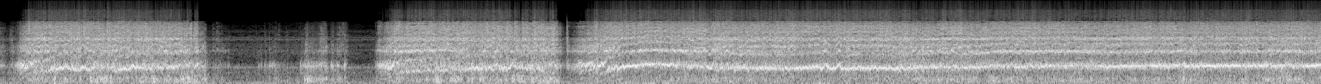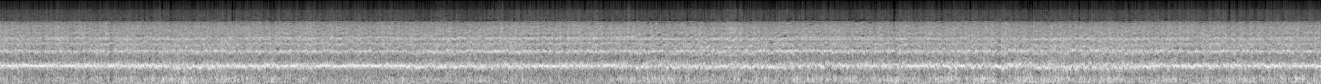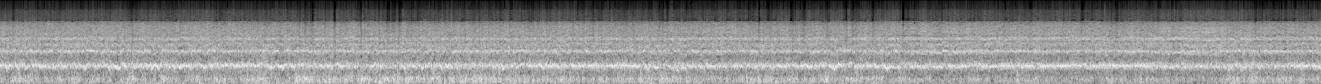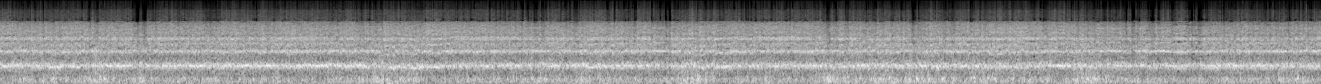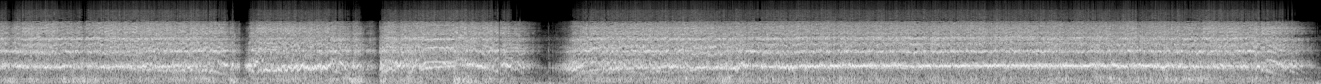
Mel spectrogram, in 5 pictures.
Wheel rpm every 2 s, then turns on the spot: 140, 40, 150, 200, 200, 220, 230, 230, 230, 230, 220, 230, 230, 230, 230, 230, 220, 220, 230, 230, 230, 230, 230, 230, 230, 230, 230, 150, 140, 100, 220, 230, 180.
2-4 54-56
